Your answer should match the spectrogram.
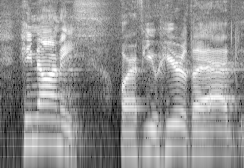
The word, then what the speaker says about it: Hineni: But the title is Hinani. Hinani. As you know, the I's in Hebrew are pronounced with an E. So it's Hinani.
